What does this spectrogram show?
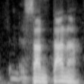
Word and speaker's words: Santa Ana: And so now I'm like, wow, what can I learn from Santa Ana? Am I saying it right? Santana.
